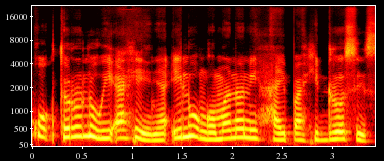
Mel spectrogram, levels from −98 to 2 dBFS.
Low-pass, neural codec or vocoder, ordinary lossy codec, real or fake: none; codec, 44.1 kHz, 7.8 kbps, DAC; none; fake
